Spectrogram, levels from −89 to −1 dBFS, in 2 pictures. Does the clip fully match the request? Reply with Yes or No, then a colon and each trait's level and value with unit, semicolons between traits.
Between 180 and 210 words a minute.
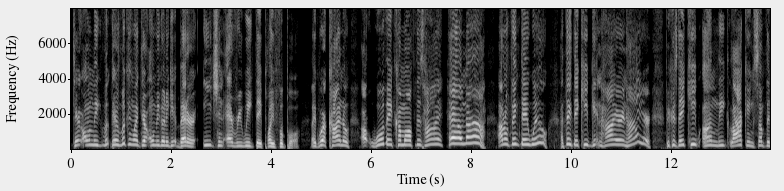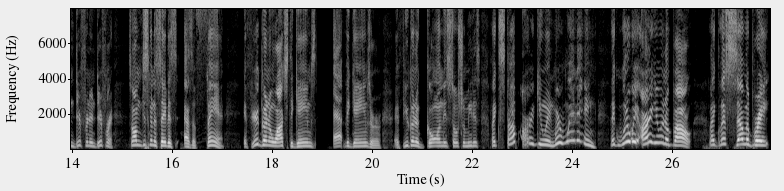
Yes: average, 200 wpm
